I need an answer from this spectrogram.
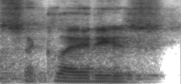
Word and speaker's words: Cyclades: I'll be running a 10-day sale along the Cyclades and you could tell me if I'm pronouncing that correctly c-y-c-l-a-d-e yes that's how you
